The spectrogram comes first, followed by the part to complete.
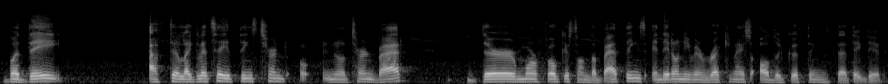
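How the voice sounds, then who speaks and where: A man's voice: mid-range voice, steady tone, moderate pace, dark tone. A man co-hosting a podcast in casual chat, rambling with lots of "bro" and "like". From Mexican-American family. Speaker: podcast co-host.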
